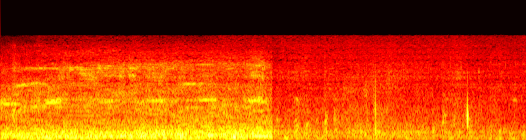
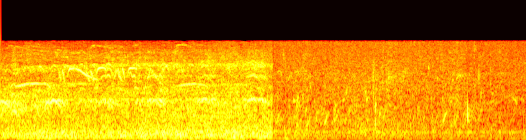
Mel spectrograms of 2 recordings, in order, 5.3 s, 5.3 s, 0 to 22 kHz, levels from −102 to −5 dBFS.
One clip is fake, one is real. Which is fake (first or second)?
first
